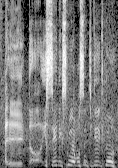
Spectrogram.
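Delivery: high-pitched gamer outcry; exasperated and worked up mid-fight; agitated complaint. Real, not acted. Player loses sight of opponents.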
